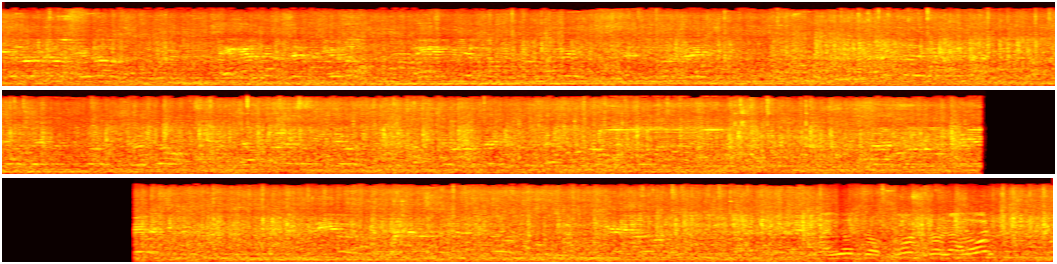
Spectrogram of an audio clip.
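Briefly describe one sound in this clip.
Cars and vans drive past on the road.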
